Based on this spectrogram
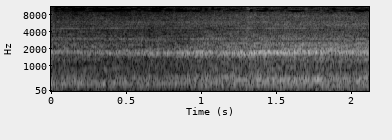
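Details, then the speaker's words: Diesel heater temporarily wired up at a cabin, with its thermostat cover off, kicking out a lot of heat. It has an even, steady jet-like roar with a constant whistle on top and no pulsing or sputter: burning cleanly, normal running. "Well, it sounds like a jet engine taking off. Which is exactly what it should sound like"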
